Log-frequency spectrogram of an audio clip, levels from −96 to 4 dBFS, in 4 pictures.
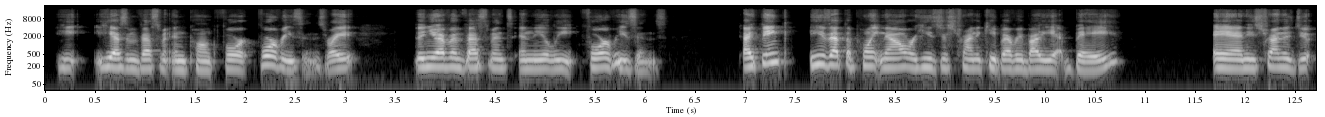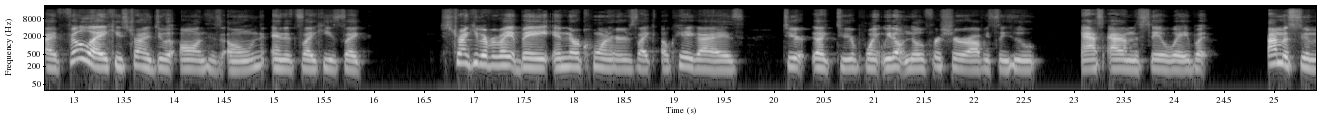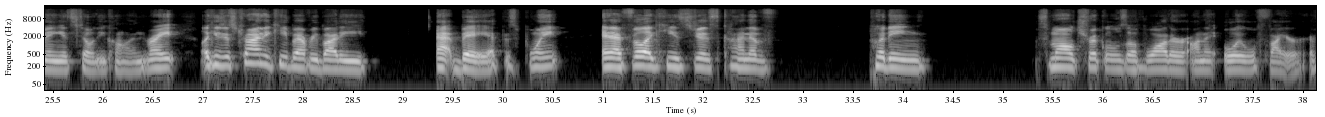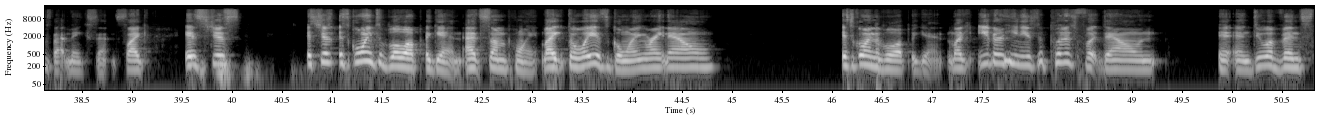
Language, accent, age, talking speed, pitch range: English, American, 30-49, 200 wpm, 160-200 Hz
